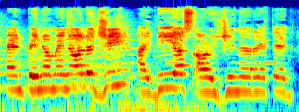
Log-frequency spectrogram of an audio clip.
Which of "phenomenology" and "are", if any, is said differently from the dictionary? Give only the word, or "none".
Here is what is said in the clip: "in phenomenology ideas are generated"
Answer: phenomenology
